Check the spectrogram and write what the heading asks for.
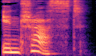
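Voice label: "entrust", English, British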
